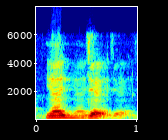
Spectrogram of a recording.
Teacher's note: Yang kedua, selain sifat jahr ini, jim mempunyai sifat syiddah, yaitu ditekan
